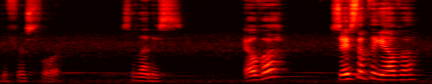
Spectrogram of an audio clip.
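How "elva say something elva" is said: raised, higher call for Elva. Acted. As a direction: call into the house for an answer. Father calling for missing daughter.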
